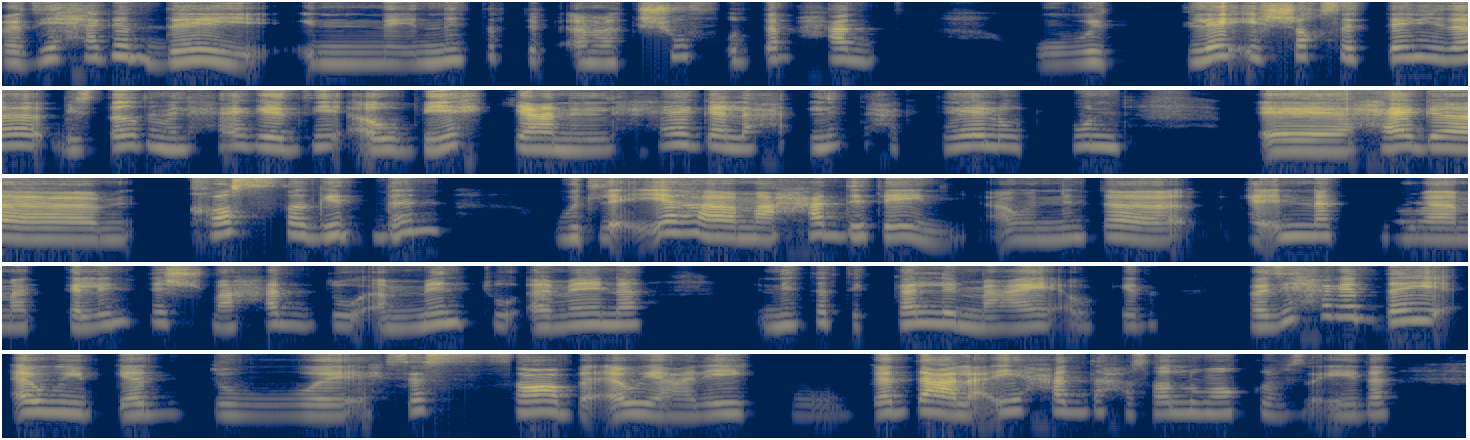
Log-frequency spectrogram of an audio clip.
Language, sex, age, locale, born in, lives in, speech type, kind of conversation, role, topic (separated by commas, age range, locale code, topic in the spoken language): Arabic, female, 30-34, ar-EG, Egypt, Egypt, conversation, advice, advisor, إزاي أقدر أوصف خوفي من إني أكشف جوانب من هويتي الحقيقية؟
